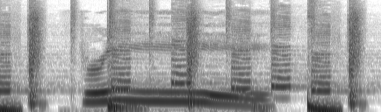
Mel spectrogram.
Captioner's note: computer voice: threeeeeeee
